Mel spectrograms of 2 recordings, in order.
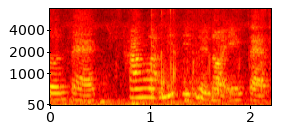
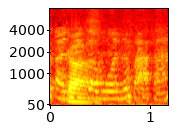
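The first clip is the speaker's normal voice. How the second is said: laughing; 12 dB louder than usual. Real, not acted. Laughing follow-up question.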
